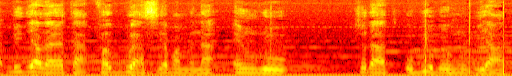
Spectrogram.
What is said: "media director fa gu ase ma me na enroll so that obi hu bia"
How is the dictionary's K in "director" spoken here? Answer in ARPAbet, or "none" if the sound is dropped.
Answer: none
